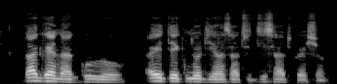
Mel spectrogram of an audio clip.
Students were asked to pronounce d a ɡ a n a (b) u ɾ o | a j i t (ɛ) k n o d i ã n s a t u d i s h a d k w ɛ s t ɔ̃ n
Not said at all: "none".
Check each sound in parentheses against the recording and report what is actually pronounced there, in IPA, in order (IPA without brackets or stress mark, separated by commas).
ɡ, e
